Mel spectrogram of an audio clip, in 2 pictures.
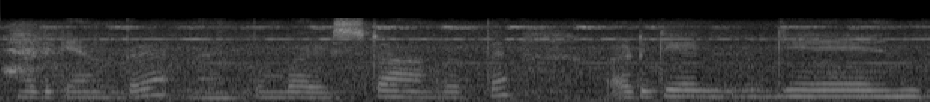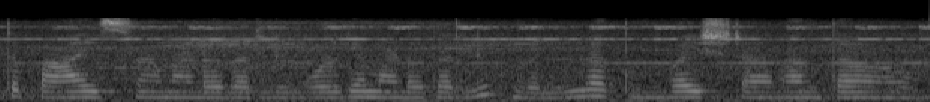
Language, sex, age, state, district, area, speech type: Kannada, female, 30-45, Karnataka, Hassan, urban, spontaneous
